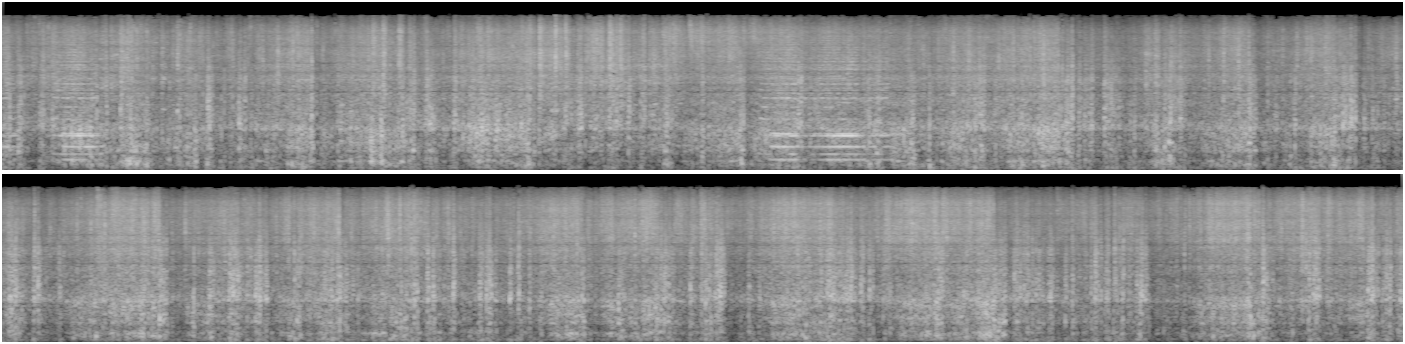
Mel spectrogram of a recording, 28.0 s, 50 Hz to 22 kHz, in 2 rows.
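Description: Express passenger train running at about 110 km/h, heard from an open coach door: a steady rush of wheels on rail and wind with dense rattling and clatter. A multi-tone locomotive horn sounds briefly near the start and again about eight seconds in.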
